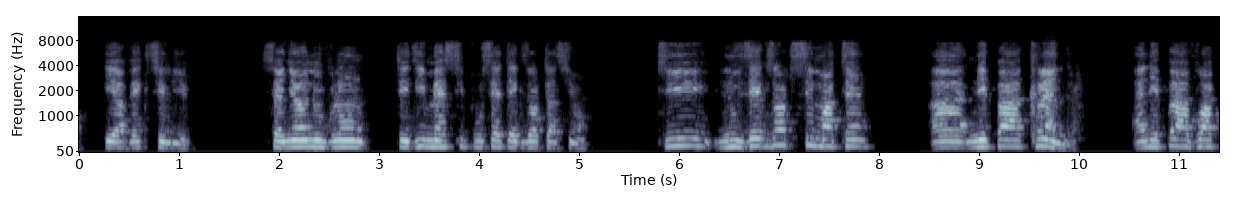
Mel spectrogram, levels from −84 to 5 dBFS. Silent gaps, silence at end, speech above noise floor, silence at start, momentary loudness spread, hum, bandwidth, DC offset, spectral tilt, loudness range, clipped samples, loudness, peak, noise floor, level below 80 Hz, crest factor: none; 0 s; 63 dB; 0.25 s; 14 LU; none; 8 kHz; under 0.1%; -5.5 dB/octave; 5 LU; under 0.1%; -25 LUFS; -6 dBFS; -87 dBFS; -64 dBFS; 18 dB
